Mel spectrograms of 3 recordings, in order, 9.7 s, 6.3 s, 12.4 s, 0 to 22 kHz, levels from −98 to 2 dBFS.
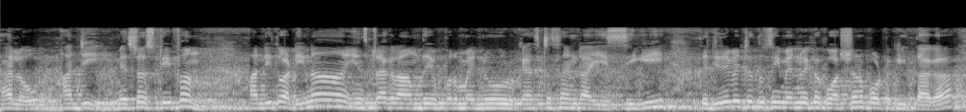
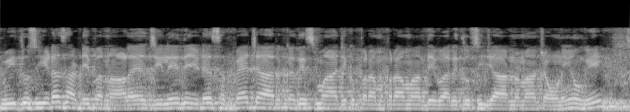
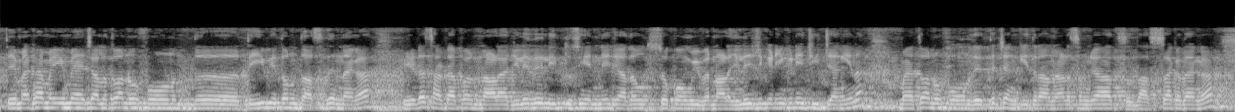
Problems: constant background noise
